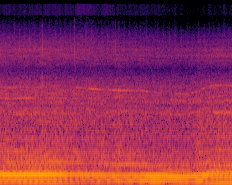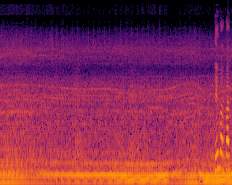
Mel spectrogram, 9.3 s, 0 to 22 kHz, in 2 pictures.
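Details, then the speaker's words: Nissan GT-R R35 (MY20), after cleaning rust from left-front hub/bell housing mounting faces; reversing slowly on full right lock: smooth even engine and tyre sound, former left-front clicking gone. "バックでもカチカチ音は鳴っていません。"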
